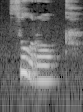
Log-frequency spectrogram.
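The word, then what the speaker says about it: zurück: melihat ya ee huruf C ketemu sama huruf K berarti ini huruf K tapi agak ditekan seperti dalam kata suruk. Suruk artinya adalah back atau kembali. suruk itu ya. Jadi k-nya itu agak ditekan. Nah, kemudian jika huruf I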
